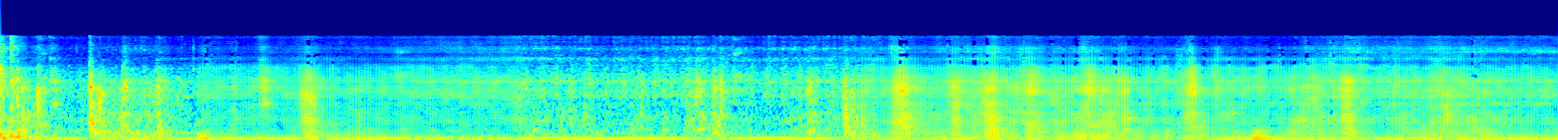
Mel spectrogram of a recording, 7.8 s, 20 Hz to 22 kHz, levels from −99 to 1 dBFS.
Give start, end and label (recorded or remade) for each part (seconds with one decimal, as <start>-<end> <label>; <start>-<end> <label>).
0.0-1.0 recorded; 1.0-2.6 remade; 2.6-4.3 recorded; 4.3-7.8 remade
